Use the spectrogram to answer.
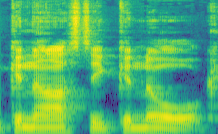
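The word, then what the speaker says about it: Gnasty Gnorc: So you are pronouncing it correctly, which is fantastic, even though there are 2 G's there.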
